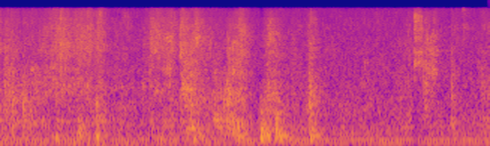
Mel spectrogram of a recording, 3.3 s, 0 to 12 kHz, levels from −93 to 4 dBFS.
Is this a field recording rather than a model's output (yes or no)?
yes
